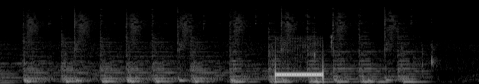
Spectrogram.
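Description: A single ringing tone from an outgoing phone call, a loud steady beep lasting about half a second over rhythmic background music that cuts out just before the end.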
